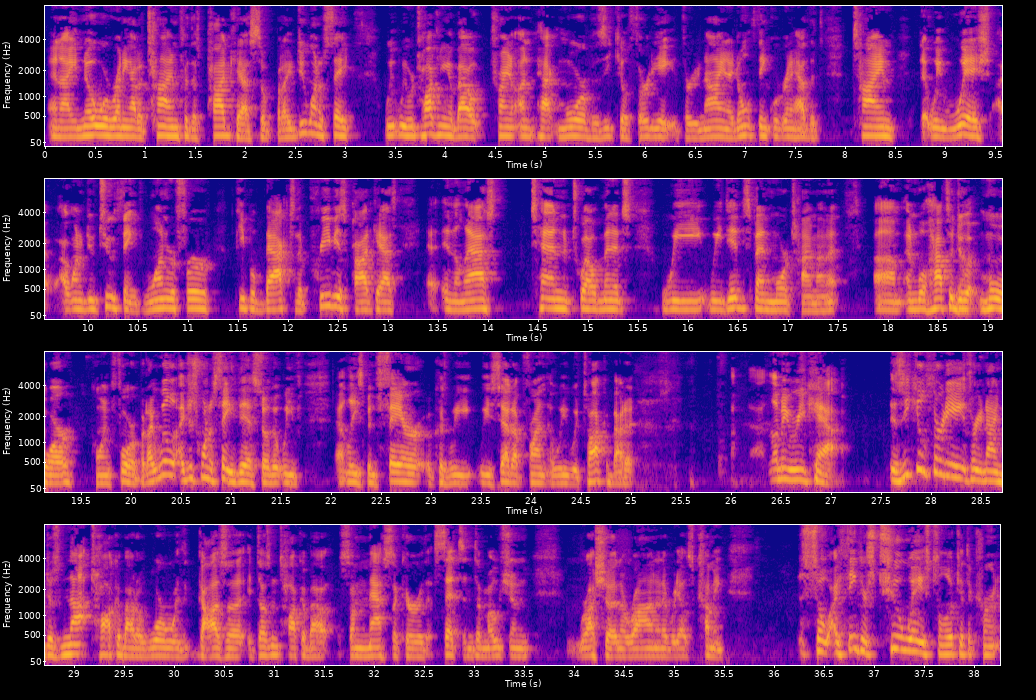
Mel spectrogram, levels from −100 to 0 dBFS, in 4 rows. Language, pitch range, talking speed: English, 130-155 Hz, 250 wpm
